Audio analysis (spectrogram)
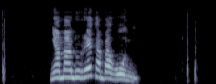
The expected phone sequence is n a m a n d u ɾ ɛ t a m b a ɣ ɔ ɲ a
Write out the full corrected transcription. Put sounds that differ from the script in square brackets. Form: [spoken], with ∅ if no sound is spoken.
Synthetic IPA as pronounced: [ɲ] a m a n d u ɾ ɛ [k] a m b a ɣ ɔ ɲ [i]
